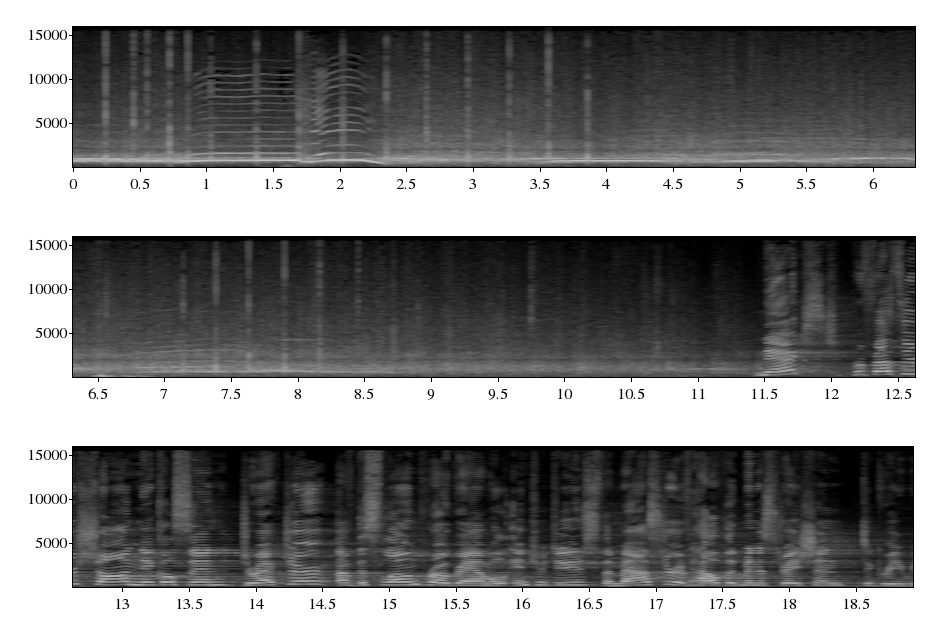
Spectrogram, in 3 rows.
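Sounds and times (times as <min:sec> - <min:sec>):
audience applause for a graduate: 0:00.0 - 0:11.5
speech: 0:12.7 - 0:18.9.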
